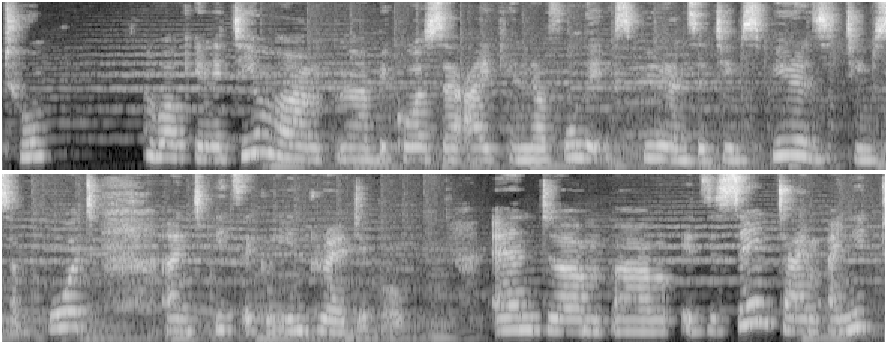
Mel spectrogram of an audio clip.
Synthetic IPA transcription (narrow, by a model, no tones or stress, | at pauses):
tʰu | wɜ˞kɪ̃nɨtʰĩmbɨkʰɔzaɪkʰɨ̃nfʊliʔɛkspiɹiɨ̃ns̬ðɨtʰĩmspiɹiə̃nsðətʰĩmssəpʰɔɹtʔɨ̃ndɪtsɪ̃nkʰɹɛdɨbəl̩ˠ | ʔɨ̃nd | ɨt̚ðɨsẽɪ̃mtʰãɪ̃maɪnid̚t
